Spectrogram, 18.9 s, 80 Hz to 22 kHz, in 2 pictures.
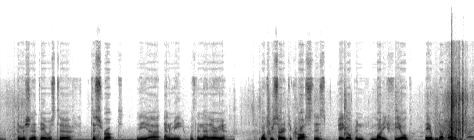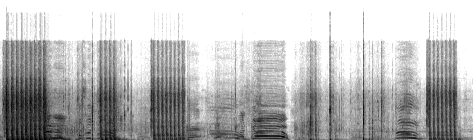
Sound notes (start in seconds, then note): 9.5 sound of automatic machine gun fire; 15.7 semi-automatic gunfire; 18.0 automatic machine gun fire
